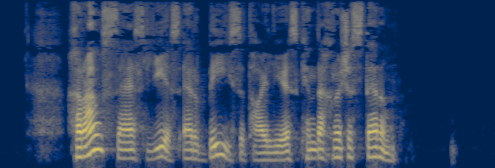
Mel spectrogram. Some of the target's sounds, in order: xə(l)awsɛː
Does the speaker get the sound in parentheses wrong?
yes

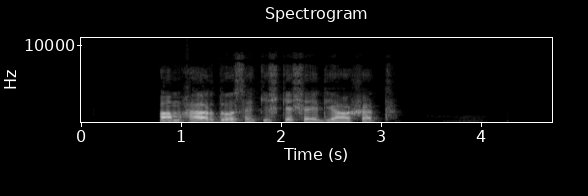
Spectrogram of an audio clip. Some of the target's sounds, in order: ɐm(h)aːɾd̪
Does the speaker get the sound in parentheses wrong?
no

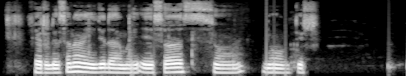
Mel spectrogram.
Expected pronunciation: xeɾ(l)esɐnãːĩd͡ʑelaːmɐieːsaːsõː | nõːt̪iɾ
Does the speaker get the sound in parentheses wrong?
no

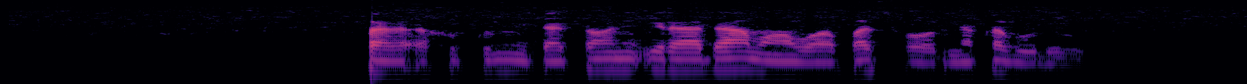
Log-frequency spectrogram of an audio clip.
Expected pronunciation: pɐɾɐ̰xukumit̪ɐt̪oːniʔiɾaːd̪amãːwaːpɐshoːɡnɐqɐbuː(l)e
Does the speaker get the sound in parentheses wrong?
no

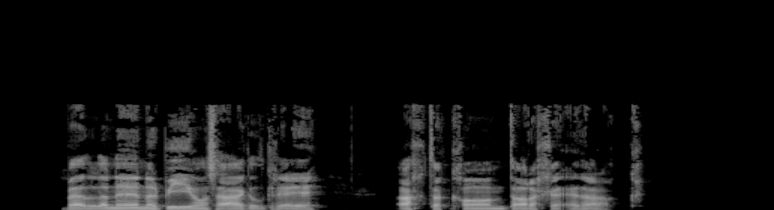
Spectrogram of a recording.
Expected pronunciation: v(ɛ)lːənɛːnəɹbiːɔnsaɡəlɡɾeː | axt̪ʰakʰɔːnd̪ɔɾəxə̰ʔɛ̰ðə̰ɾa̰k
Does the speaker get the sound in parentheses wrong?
no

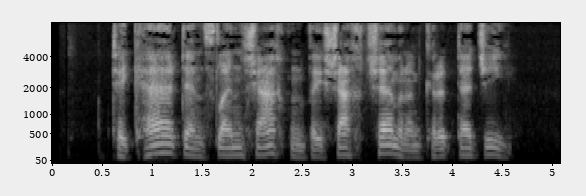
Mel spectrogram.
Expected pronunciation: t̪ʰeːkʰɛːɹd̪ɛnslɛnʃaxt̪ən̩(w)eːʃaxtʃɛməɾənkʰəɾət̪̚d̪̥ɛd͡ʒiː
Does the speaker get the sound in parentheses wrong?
yes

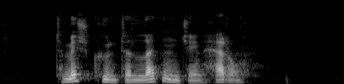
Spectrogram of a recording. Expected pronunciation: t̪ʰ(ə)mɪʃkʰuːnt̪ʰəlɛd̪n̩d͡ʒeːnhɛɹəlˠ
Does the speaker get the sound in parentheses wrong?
no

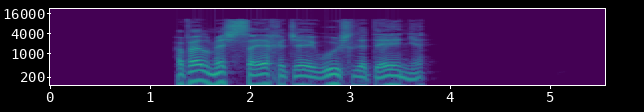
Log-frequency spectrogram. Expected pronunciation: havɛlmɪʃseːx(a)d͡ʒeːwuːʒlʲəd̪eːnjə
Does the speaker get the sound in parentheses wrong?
yes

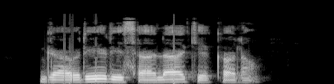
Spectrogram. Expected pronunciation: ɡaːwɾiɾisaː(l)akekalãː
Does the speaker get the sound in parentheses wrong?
no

